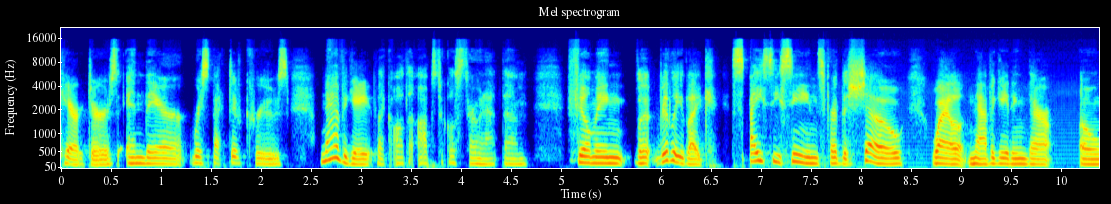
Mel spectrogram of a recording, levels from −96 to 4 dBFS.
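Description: Mains buzz enters at 7.04 s and runs to the end at 10.38 s. Sharp switching spikes from the 60 Hz supply, twice per cycle, leak into the signal, spreading harmonics up to several kHz as a steady, raspy buzz sitting roughly 30 dB below the speech.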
